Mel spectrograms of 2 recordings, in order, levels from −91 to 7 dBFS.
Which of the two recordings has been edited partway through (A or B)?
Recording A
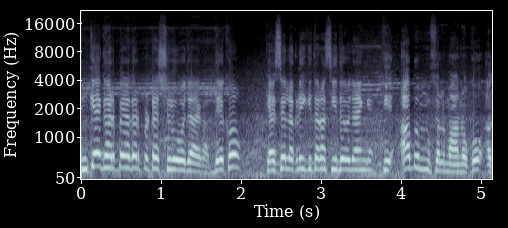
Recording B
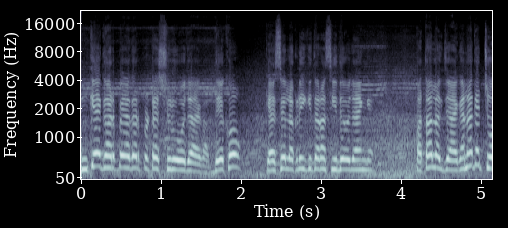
A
